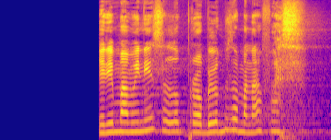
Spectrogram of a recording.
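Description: A young woman sings into a microphone close by.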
